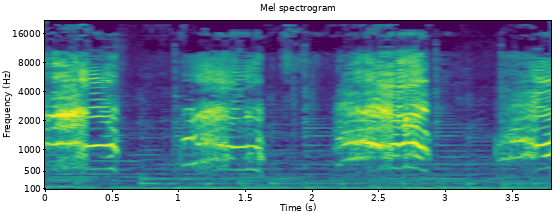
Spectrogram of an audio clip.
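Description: Chickens from a flock being herded to a new spot near a wheeled coop call out loudly in four bursts of squawking, clucking cries, with a steady low hum underneath.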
